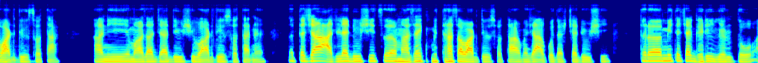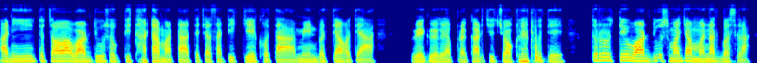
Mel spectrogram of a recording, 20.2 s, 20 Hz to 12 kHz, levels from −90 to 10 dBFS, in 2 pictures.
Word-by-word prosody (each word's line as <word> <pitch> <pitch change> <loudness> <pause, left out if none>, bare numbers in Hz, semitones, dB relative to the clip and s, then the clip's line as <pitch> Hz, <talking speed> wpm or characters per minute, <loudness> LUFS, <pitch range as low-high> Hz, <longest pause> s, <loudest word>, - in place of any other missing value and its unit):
वाढदिवस 115 +1 0
होता. 105 0 -5 0.6
आणि 125 +1 0 0.3
माझा 120 +1 +1
ज्या 120 - +1
दिवशी 120 +1 -4
वाढदिवस 115 +1 -1
होता 110 -1 -3
ना, 105 - -7 0.4
तर - - -6
त्याच्या 150 0 +5
आदल्या 130 +1 +4
दिवशीच 135 +2 -3
अ, 140 -1 +2
माझ्या 125 0 +1
एक 135 - -2
मित्राचा 130 +1 +2
वाढदिवस 115 -1 +2
होता, 115 +2 -1
माझ्या 115 +1 0
अगोदरच्या 115 +1 -4
दिवशी. 115 +3 -7 0.5
तर 150 - 0
अ, 150 0 +5
मी 155 +1 +1
त्याच्या 160 0 +1
घरी 130 0 -2
गेलो 120 -1 -2
होतो 115 +1 -6 0.2
आणि 135 +1 0 0.3
त्याचा 140 0 0 0.2
वाढदिवस 130 0 +2
अगदी 120 +4 -4
थाटामाटात. 115 -2 +2
त्याच्यासाठी 115 0 -4
केक 125 0 -1
होता, 110 -1 +1 0.3
मेणबत्त्या 115 +3 -1
होत्या, 110 -1 -1 0.6
वेगवेगळ्या 120 0 +1
प्रकारचे 115 +1 -2
चॉकलेट 130 +3 +1
होते. 115 -1 -4 0.4
तर 180 +1 +1
तो 175 0 +2
वाढदिवस 150 0 +4
माझ्या 145 +1 +3
मनात 130 +3 +2
बसला. 105 -3 -4
120 Hz, 145 wpm, -23 LUFS, 115-135 Hz, 0.6 s, त्याच्या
